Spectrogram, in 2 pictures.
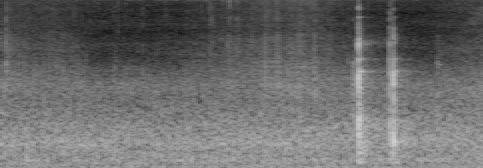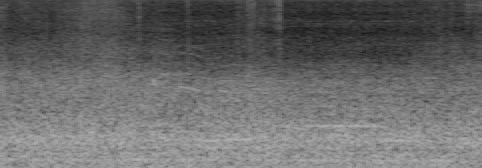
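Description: Two quick, sharp clicks of kitchenware knocking together, a little over two seconds in, over a steady background hiss.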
